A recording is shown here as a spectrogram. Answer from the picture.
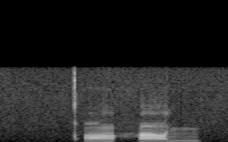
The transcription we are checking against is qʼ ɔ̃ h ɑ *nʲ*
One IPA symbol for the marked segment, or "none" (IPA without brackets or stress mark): nʲ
